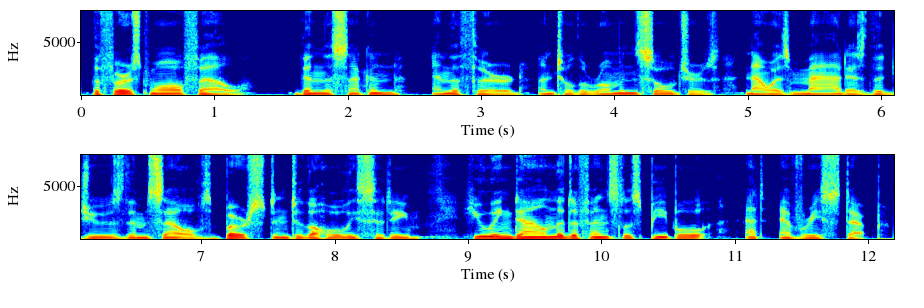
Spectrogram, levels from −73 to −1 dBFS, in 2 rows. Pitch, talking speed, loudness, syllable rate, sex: 105 Hz, 165 wpm, -17 LUFS, 4.7 syllables/s, male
